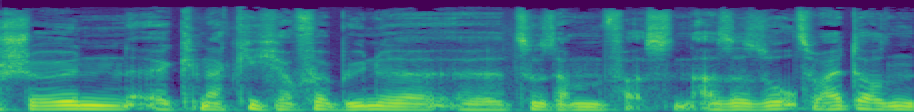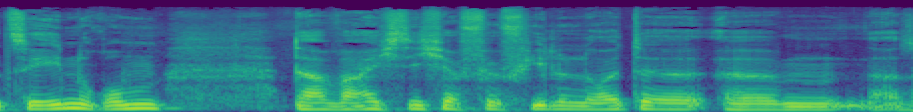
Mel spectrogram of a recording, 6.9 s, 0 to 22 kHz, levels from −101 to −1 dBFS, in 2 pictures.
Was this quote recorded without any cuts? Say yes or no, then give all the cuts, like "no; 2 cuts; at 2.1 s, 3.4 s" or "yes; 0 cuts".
no; 1 cut; at 3.0 s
